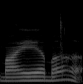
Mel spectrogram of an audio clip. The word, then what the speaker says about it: Miami: It's spelled Miami, but it's pronounced Miami.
